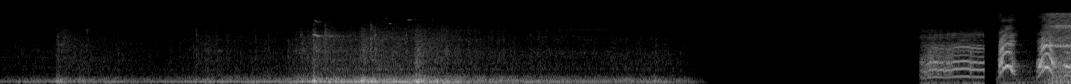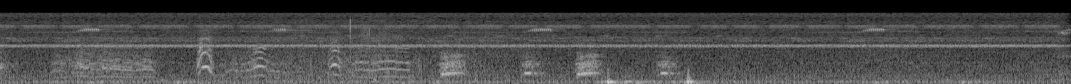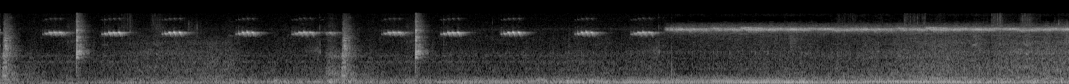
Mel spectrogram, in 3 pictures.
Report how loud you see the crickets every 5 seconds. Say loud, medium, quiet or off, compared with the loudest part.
off, off, loud, loud, loud, loud, loud.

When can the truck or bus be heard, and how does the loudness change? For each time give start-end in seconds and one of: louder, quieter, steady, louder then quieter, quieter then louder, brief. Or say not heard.
0.0-7.0 louder then quieter
22.2-32.0 louder.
